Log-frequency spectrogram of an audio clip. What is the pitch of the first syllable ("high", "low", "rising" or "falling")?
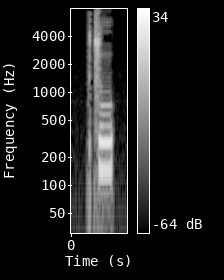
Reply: high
